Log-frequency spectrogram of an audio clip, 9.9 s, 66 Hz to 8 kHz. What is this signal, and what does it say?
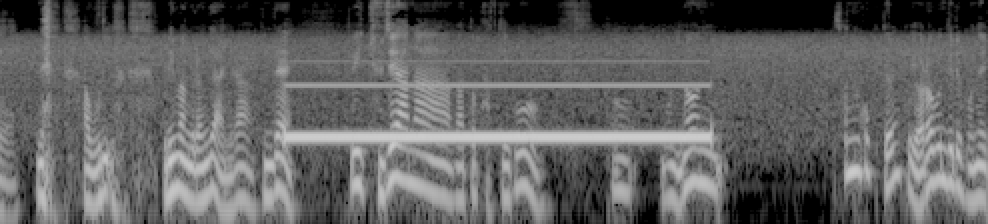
Telephone call progress tone (as in Australia), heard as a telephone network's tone, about 430 Hz, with speech in Korean. Dial tone.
